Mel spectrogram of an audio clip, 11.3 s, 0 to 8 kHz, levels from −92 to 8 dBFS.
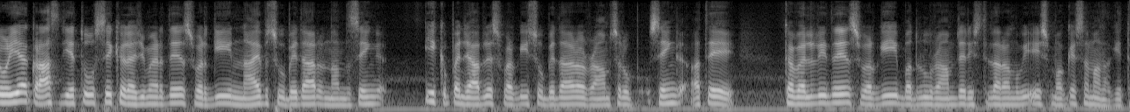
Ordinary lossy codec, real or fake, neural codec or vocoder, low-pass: none; fake; codec, 16 kHz, 0.9 kbps, LongCat-Audio-Codec; none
